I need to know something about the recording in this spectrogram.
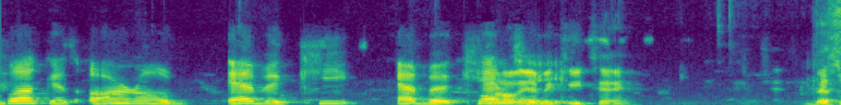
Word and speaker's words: Ebiketie: NFL Draft, the Atlantic Falcons select Arnold F. UkT. who? Penn State, she butchered that. Who the fuck is Arnold Ebiketie? Arnold Ebiketie.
